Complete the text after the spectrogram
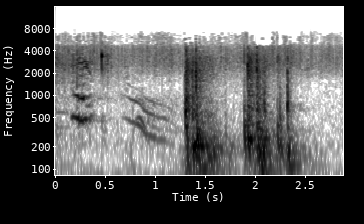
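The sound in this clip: Heavy blows from the butt of a gun land as a few dull, hard thuds, struck in quick succession right after a brief voice, in a crime drama.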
